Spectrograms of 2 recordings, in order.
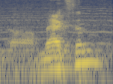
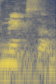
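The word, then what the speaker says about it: Mixam: Uh, I hope I'm pronouncing this correct, not Maxim. Okay. Min max mother vi mixum. M I X A M. Yeah. Yeah, it's it's mixum.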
